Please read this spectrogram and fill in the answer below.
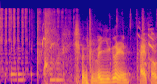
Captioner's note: scratch scratch scratch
